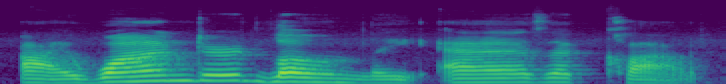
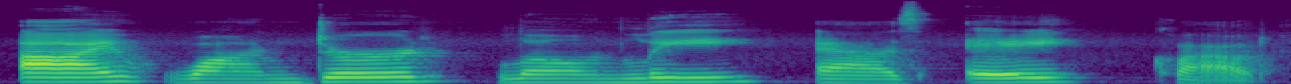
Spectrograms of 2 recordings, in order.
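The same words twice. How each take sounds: First: Stress falls on the second syllable of each pair. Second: Stress falls on the first syllable of each pair. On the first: The speaker calls it right. "when you try it the other way ... Now it feels more natural" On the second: The speaker calls it wrong. "Can you force this word, this line to be stressed, unstressed? ... It sounds kind of robotic"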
